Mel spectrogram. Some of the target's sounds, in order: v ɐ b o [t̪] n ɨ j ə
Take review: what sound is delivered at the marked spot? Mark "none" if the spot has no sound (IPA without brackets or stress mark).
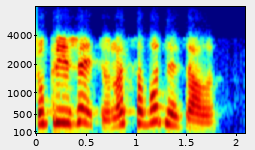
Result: d̪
